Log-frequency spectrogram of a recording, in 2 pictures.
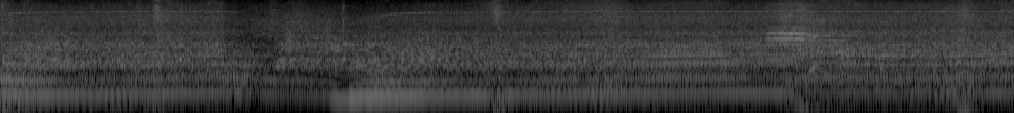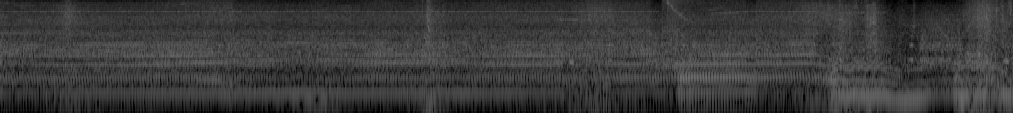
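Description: A video game car engine drones at a steady high pitch, revving and shifting with brief dips and surges and occasional tire squeals, continuous throughout with no talk.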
